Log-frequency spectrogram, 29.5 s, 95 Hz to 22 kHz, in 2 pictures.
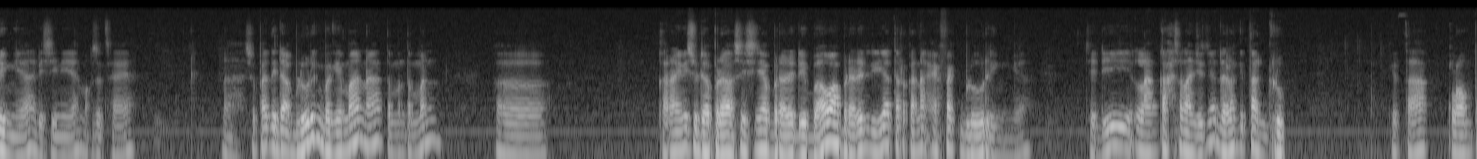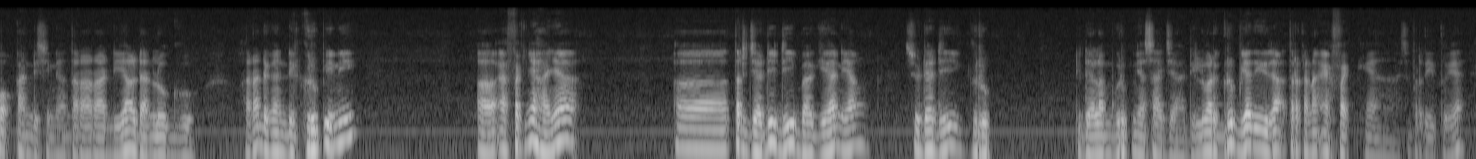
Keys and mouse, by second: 12.7 click, 14.0 shift+click, 25.0 click.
